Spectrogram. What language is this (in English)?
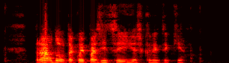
Belarusian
